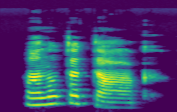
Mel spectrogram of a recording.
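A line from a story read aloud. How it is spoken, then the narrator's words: Drawn out. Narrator (Russian): протянула Лола через некоторое время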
